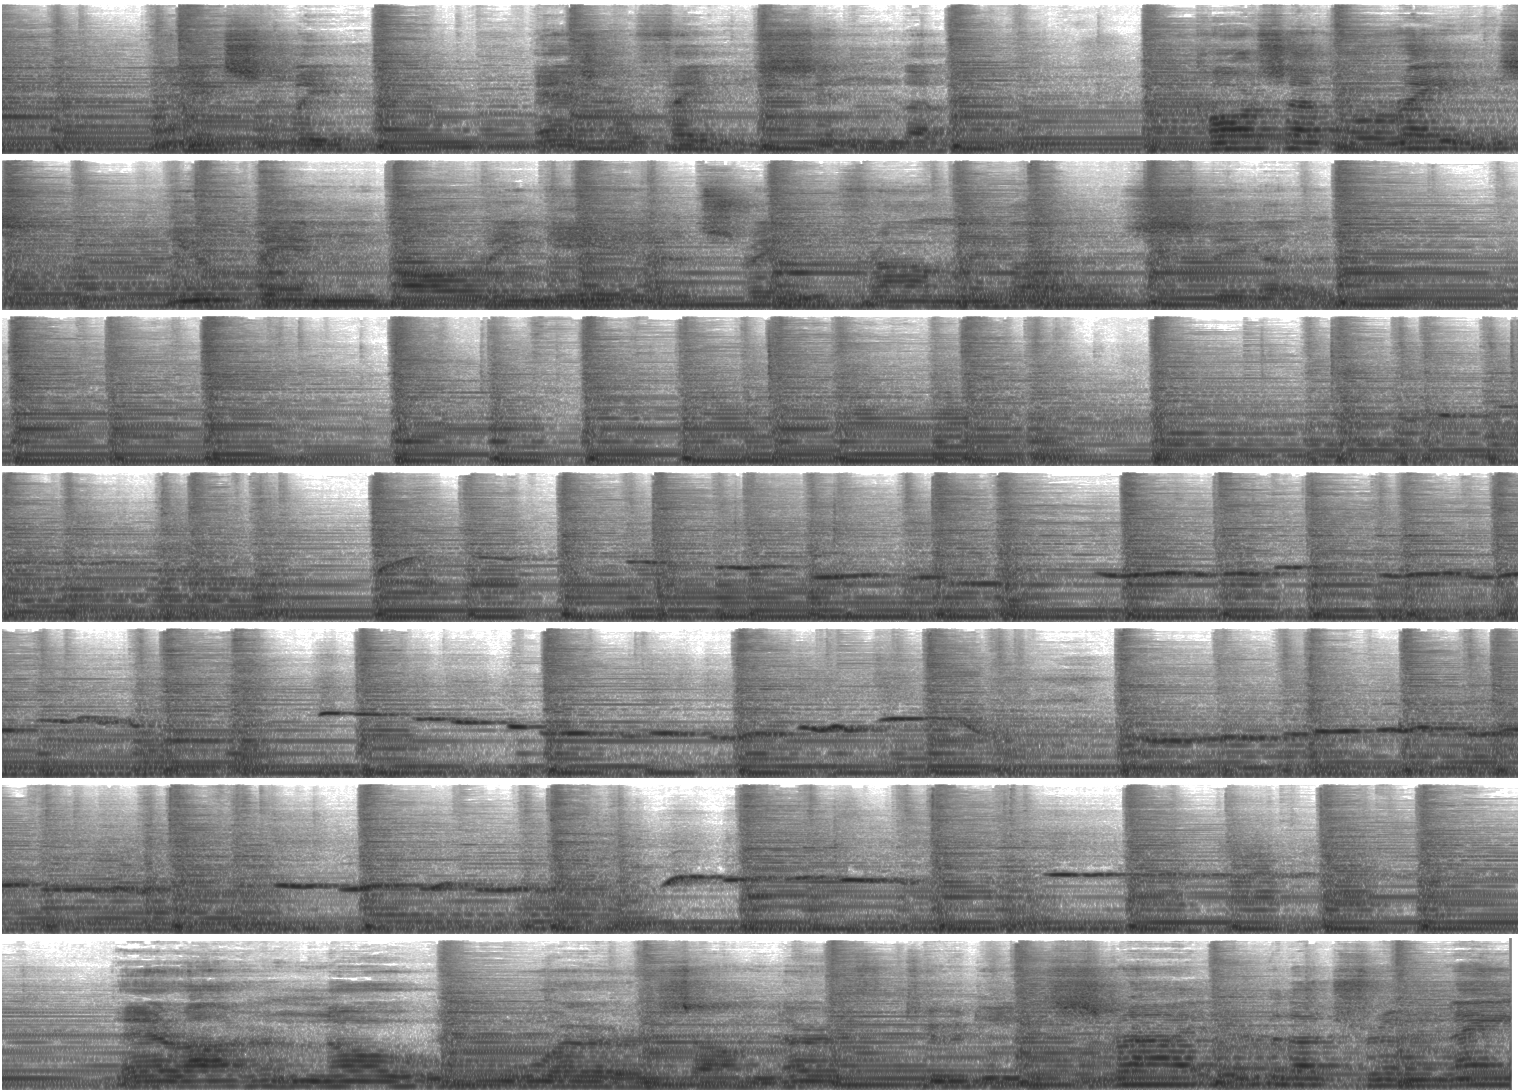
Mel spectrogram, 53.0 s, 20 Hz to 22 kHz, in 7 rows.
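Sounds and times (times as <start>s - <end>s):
acoustic guitar strumming: 0.0s - 53.0s.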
